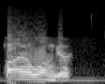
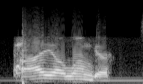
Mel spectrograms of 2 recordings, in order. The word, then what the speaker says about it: Paglialunga: Pialunga. – What? – Pialunga. – Spell it. – P-A-G-L-I-A-L-U-N-G-A.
